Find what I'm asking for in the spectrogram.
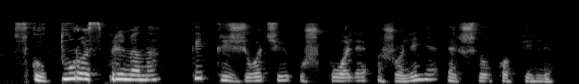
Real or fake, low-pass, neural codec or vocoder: real; 7.2 kHz; none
